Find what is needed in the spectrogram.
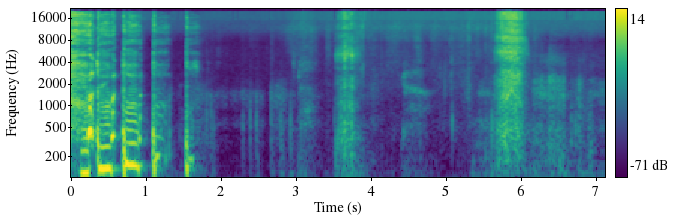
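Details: Cough in an adult kindergarten worker with their worst cold so far, which began with a scratchy throat and headache: a run of short voiced coughs, then quieter breathy sounds and a sniff-like burst.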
